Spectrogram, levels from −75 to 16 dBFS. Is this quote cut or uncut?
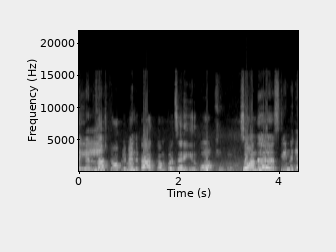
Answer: uncut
